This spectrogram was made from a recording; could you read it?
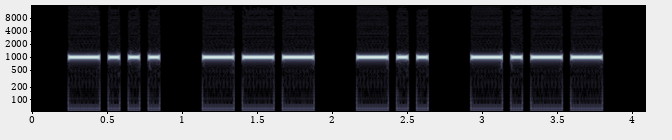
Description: Morse code, heard as a keyed tone, about 18 wpm, spaced as for 15 wpm, 1000 Hz. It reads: BODY
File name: qotdfiles / 15wpm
